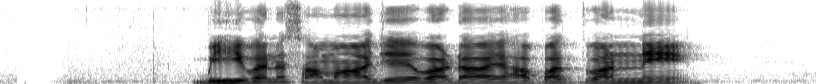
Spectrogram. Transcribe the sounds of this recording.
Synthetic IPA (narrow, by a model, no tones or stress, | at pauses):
biːʋənəsamaːd͡ʒəjəʋaɖaːjəɦapat̪ʋanːeː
